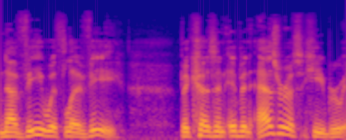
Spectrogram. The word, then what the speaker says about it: Levi: those is Levi and there's no question whatsoever that 1500 years ago in the land of Israel the Jews pronounce that sound as a v the interesting thing is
